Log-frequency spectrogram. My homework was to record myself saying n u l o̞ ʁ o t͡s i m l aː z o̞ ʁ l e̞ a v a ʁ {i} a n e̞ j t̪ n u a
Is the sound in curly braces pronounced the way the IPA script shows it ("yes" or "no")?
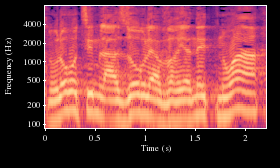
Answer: no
